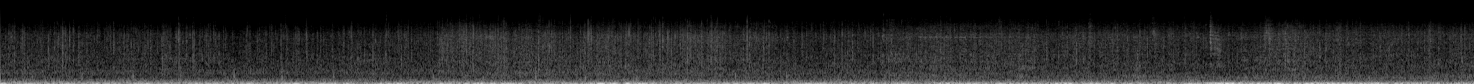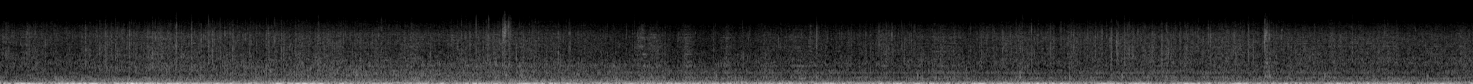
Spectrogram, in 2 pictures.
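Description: Steady rain on a city street: continuous rain patter over a low rumble, swelling slightly a few times.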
